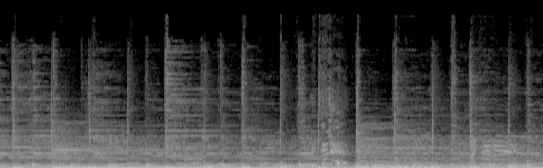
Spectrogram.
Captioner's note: children laughing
